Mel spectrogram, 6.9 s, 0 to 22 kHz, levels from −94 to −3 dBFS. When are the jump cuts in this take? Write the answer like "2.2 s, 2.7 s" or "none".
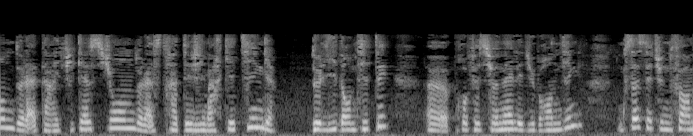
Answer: none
